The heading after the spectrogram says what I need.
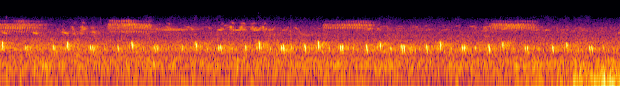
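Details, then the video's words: Jack Snipe giving hollow, knocking notes about three times a second in a steady galloping rhythm, with fainter high twittering from other birds behind. "Jack Snipe"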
